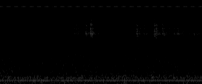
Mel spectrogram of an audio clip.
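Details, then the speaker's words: Ernie Ball Music Man StingRay bass through an amp, after resoldering a bad connection: faint hum with a few short crackly scratches, scratchiness still there, so the worn pot likely needs replacing. "see that scratchiness is still there so we may need to replace this pod"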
